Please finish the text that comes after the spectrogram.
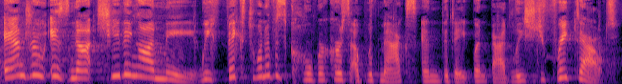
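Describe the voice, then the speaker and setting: An actress with an American accent playing an anxious, exasperated young wife, defensive and incredulous, in a naturalistic audio drama. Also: female voice, fairly high pitch, big pitch swings, moderate pace, fairly bright tone, a little hiss or hum.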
